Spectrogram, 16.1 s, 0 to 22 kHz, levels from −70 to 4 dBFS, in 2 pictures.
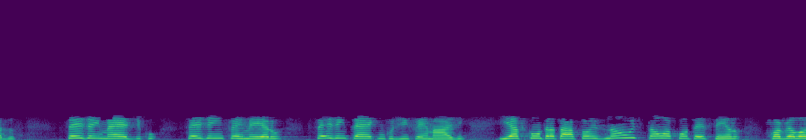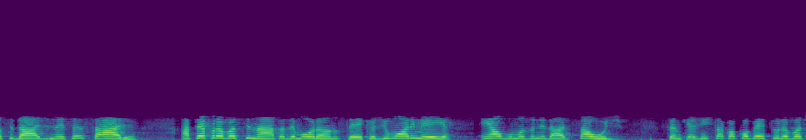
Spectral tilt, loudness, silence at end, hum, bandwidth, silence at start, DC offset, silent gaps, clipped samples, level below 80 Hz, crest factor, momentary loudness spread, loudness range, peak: -8 dB/octave; -17 LUFS; 0 s; none; 4 kHz; 0 s; under 0.1%; none; under 0.1%; -52 dBFS; 18 dB; 11 LU; 4 LU; 0 dBFS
